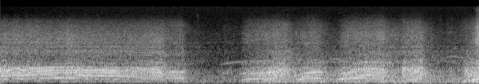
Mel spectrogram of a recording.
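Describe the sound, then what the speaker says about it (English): Engines of off-road trucks, including a Ford Ranger, roar and rev hard during unlimited tough truck racing at a county truck fest, a loud sustained whine with a brief dip before surging again. "Mountain Creek Truck Fest presents Unlimited Tough Truck Racing now."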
